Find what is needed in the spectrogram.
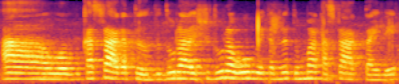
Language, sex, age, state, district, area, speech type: Kannada, female, 30-45, Karnataka, Bangalore Rural, urban, spontaneous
